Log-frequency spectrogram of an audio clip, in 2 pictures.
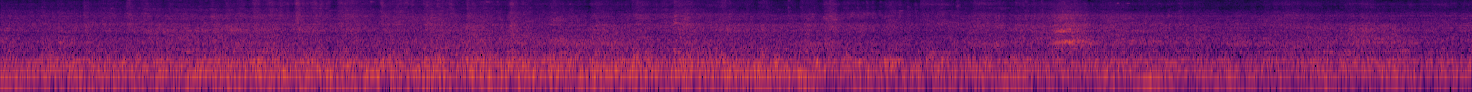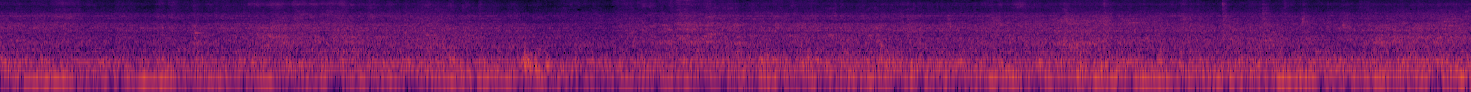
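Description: Freight cars loaded with trash containers rolling past on the rails: a steady, heavy rumble of steel wheels on track.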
